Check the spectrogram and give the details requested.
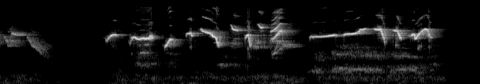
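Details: Oriental magpie-robin practising its song in the morning, competition style: a brief falling whistle, a pause, then a rapid string of clear, swooping whistled notes followed by a long rising whistle and a series of sharp trills.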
